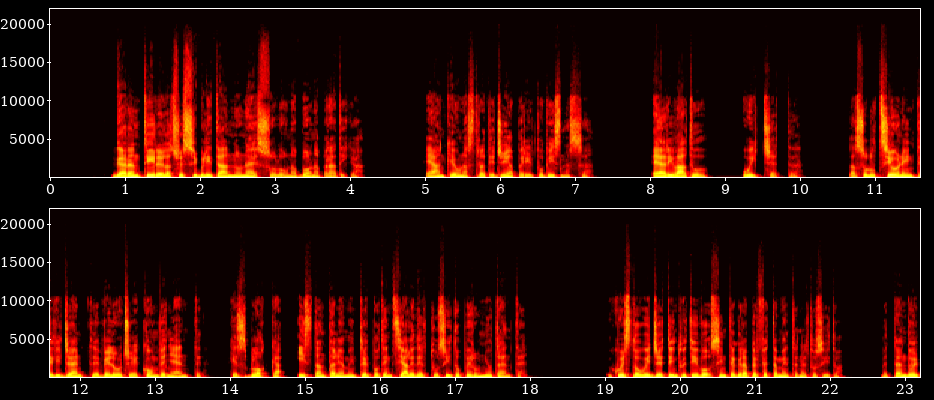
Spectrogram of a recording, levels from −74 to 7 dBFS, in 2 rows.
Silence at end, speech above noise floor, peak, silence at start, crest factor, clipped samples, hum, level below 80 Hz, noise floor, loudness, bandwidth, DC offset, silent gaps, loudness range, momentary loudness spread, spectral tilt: 0 s; over 74 dB; 0 dBFS; 0.85 s; 16 dB; under 0.1%; none; -36 dBFS; under -90 dBFS; -16 LUFS; 17.5 kHz; under 0.1%; none; 4 LU; 13 LU; -5 dB/octave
